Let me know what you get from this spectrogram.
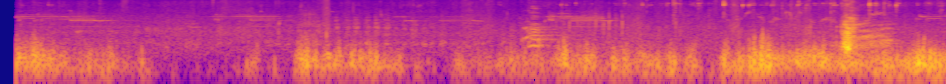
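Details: Adoptable dogs giving brief high whines and squeaky yelps at intervals, with scuffling, a person talking soothingly, and outdoor background noise.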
